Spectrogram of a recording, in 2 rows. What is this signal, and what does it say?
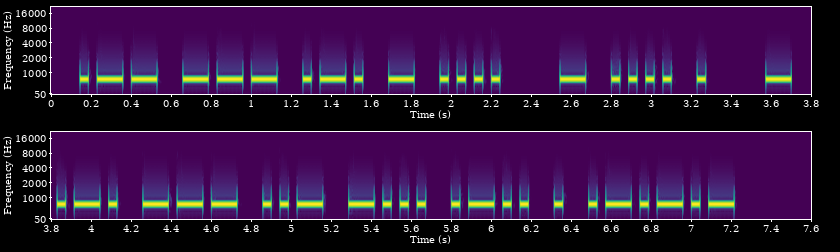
Morse code, heard as a keyed tone, about 28 wpm, 700 Hz. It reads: WORTH THE TROUBLE.
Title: Sentences from Top 1500 Words 28wpm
